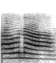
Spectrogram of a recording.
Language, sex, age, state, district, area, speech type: Telugu, female, 18-30, Andhra Pradesh, Guntur, rural, conversation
